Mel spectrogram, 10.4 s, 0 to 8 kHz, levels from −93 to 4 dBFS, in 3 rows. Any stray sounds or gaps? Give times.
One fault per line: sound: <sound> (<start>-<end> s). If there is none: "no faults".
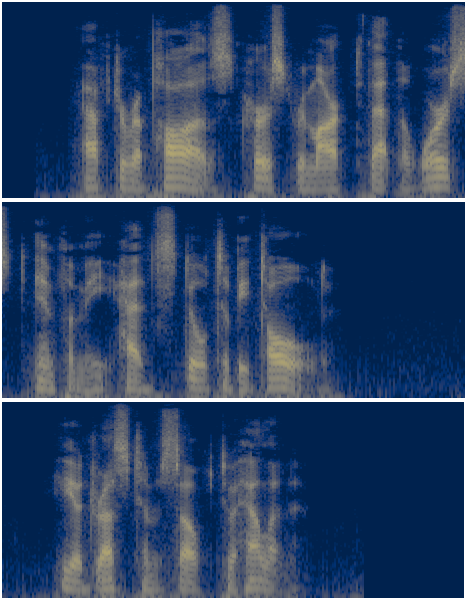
no faults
